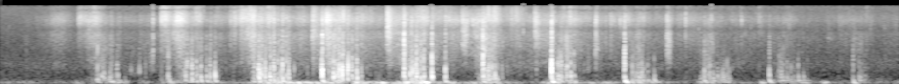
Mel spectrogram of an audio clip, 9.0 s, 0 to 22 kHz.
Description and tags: footsteps in snow 3
footsteps, steps, winter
